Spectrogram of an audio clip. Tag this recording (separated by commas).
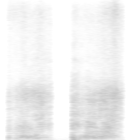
home sounds, Writing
